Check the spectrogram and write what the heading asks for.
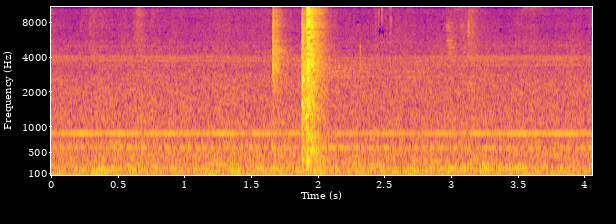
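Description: One sharp snip of scissors cutting paper about two seconds in, with a fainter click just before it, over quiet room tone.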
